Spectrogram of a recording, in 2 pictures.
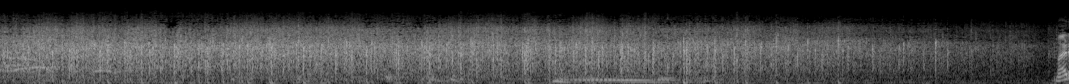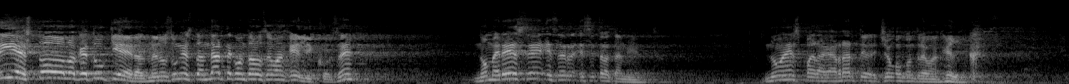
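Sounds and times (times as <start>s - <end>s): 
audience applause: 0.0s - 10.5s
speech: 10.6s - 14.5s, 15.4s - 17.3s, 18.3s - 20.8s.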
